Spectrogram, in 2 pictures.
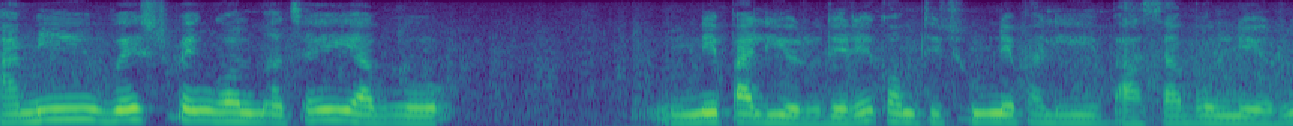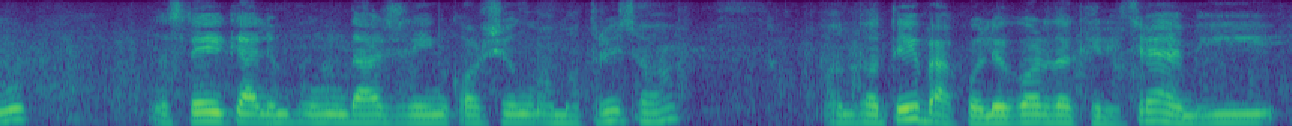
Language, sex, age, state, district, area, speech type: Nepali, female, 30-45, West Bengal, Kalimpong, rural, spontaneous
